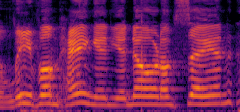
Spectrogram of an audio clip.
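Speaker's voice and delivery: loud joking tease; playful loud. Real, not acted. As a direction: belt the punchline out. Joking about leaving survivor hanging.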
